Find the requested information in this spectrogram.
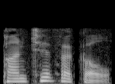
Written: pontifical

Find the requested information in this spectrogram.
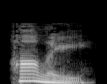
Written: Holley

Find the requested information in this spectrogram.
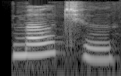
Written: motu

